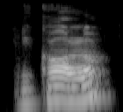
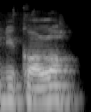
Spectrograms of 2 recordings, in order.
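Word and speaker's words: Niccolò: nome é pronunciado incorretamente no italiano nós vemos o nome Nicolo em vez de nicoló machiavel como muitos eventualmente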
